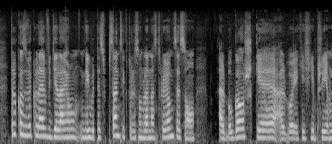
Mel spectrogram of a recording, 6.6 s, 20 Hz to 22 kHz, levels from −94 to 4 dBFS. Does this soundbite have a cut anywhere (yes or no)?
no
